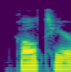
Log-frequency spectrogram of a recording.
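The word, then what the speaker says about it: Gualtier: Your name is Galtier, if it is pronounced properly. Galtier or Walter, whichever it is, I do not care.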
